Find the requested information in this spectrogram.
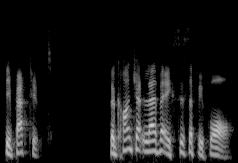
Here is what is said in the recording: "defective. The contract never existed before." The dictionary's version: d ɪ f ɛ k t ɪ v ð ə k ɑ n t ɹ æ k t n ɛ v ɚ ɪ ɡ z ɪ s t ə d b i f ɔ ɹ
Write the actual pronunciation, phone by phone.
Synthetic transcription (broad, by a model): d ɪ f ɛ k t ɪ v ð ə k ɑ n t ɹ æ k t l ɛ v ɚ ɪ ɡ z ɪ s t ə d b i f ɔ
